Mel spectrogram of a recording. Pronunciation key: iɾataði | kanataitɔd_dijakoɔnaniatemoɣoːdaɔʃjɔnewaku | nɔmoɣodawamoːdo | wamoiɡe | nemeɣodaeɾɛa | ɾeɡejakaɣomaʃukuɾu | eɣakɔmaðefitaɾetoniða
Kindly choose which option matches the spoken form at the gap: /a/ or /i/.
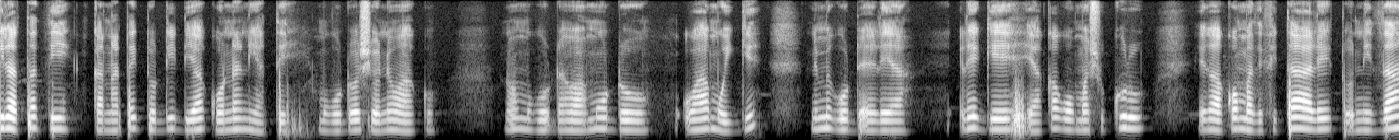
i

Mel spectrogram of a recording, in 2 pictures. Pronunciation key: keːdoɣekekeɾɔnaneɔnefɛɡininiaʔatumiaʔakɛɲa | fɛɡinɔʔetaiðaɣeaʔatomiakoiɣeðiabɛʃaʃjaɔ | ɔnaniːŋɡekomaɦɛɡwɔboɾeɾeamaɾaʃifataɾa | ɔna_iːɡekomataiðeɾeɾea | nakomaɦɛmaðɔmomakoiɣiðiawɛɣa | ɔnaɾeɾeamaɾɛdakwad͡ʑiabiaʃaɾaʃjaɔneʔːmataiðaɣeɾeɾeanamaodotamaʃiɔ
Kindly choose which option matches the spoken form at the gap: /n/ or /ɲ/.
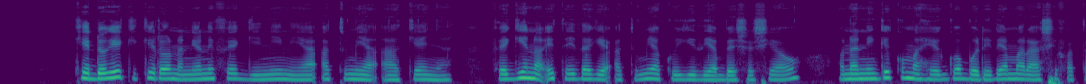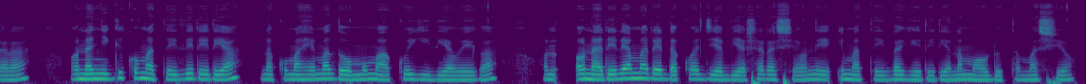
ɲ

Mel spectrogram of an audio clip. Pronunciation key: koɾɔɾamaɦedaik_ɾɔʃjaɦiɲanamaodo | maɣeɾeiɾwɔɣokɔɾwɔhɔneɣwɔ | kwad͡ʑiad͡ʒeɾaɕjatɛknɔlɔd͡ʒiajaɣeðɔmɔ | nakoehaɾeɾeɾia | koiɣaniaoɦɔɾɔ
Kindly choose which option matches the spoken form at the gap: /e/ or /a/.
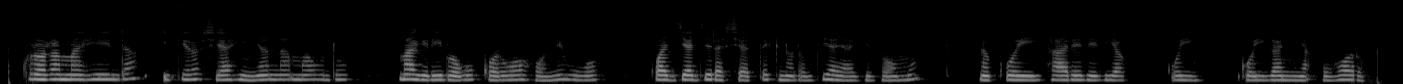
e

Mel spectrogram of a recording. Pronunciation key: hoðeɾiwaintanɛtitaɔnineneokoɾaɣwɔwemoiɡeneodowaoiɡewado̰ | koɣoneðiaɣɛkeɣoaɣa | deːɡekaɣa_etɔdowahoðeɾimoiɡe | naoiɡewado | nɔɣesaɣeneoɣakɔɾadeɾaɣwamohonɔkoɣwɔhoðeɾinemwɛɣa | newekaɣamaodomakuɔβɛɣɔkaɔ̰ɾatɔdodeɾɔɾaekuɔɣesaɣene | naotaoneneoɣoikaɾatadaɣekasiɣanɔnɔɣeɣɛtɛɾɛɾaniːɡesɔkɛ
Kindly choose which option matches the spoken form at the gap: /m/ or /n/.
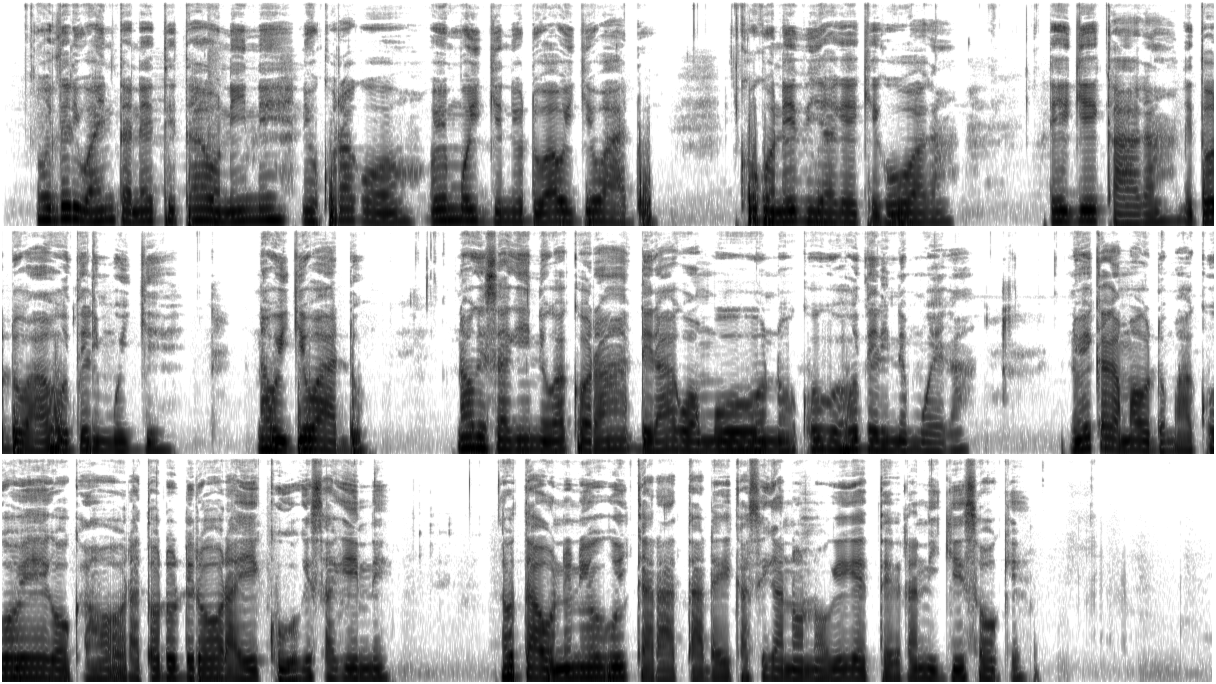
n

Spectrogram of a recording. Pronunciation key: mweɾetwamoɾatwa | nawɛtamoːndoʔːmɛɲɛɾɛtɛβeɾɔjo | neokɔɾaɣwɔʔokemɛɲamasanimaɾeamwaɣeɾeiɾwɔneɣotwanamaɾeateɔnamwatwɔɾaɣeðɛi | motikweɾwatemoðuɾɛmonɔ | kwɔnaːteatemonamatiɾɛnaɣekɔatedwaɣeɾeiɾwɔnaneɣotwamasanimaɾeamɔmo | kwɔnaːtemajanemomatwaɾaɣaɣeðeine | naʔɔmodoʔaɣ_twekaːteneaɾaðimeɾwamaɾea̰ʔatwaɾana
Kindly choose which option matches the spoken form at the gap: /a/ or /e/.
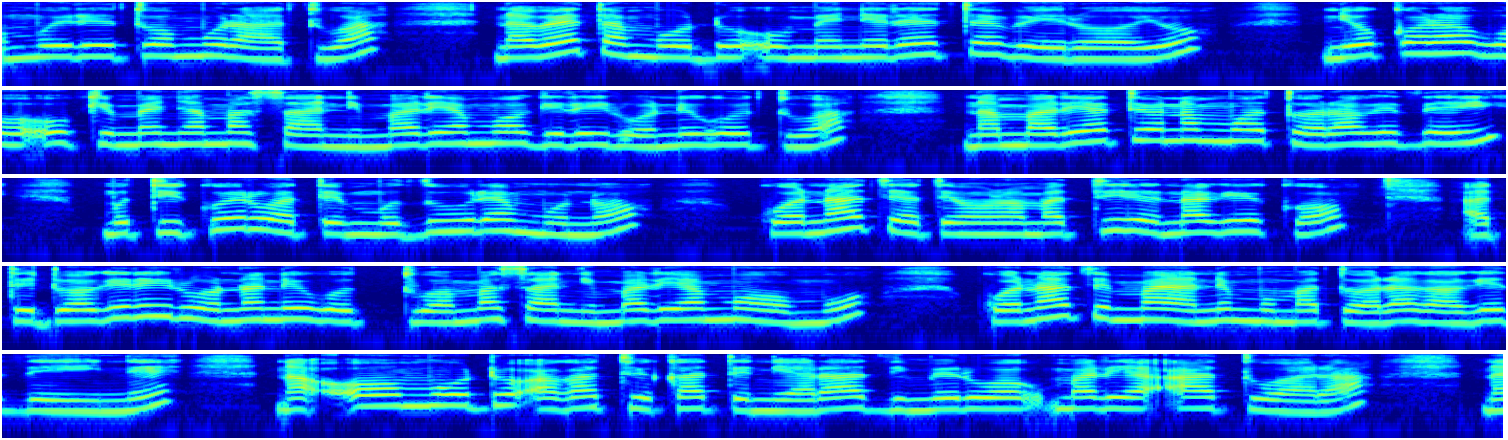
a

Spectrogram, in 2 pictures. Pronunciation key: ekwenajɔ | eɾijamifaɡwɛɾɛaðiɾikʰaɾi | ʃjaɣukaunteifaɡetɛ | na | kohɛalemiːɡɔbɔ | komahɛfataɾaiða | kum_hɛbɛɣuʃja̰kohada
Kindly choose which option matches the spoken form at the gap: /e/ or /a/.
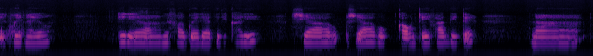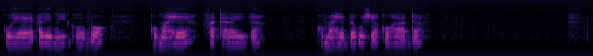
a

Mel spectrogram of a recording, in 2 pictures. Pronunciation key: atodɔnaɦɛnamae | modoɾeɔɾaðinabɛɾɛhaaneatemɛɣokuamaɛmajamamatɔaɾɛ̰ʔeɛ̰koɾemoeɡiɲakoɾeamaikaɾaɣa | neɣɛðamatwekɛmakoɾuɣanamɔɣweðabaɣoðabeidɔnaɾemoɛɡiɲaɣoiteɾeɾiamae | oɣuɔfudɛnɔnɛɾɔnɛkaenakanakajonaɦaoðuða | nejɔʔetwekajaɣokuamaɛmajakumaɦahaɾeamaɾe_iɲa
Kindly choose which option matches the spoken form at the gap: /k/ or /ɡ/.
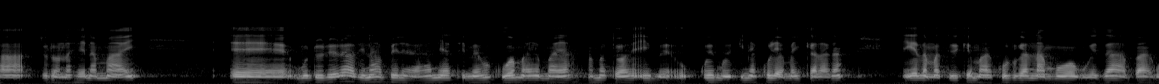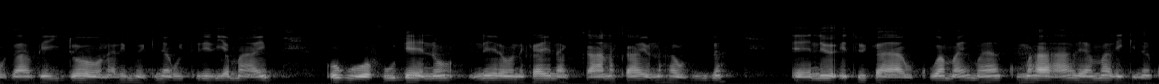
ɡ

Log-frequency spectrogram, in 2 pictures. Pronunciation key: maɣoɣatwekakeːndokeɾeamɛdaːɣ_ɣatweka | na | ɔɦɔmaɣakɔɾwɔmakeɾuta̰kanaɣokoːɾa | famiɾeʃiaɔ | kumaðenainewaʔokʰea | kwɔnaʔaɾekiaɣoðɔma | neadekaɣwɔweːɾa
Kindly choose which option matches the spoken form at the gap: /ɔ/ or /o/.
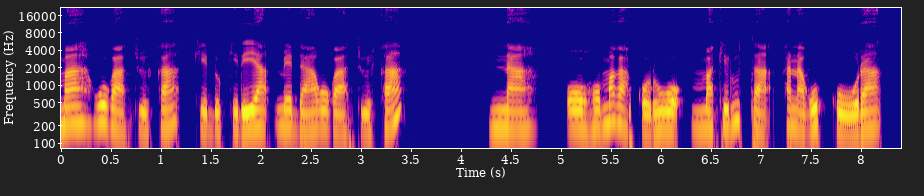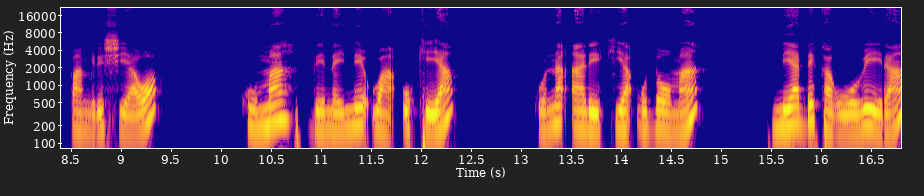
o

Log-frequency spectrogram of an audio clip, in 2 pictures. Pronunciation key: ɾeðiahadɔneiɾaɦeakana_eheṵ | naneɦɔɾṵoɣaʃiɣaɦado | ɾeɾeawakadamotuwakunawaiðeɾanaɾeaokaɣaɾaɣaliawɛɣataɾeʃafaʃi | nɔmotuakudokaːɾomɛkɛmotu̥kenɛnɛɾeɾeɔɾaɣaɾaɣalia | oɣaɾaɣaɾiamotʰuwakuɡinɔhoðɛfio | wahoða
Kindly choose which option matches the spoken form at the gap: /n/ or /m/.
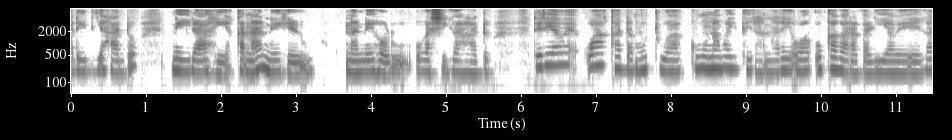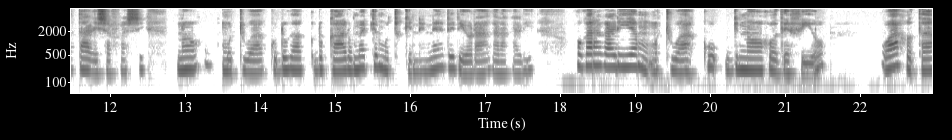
n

